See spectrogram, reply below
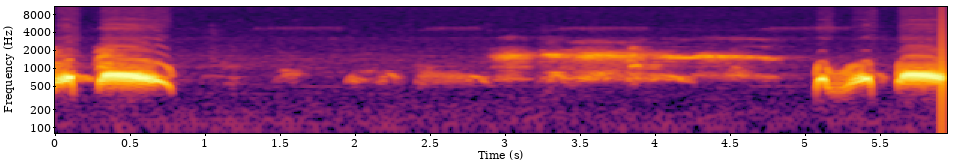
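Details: Decoy spotted dove cooing to lure wild doves and train decoys; a low two-part coo, a brief hooked note then a longer drawn one, is cut off at the start, with soft murmuring in between and a fresh coo at the end.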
